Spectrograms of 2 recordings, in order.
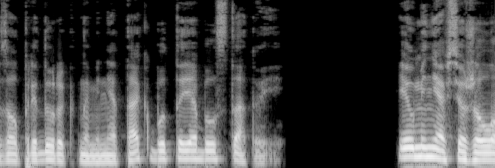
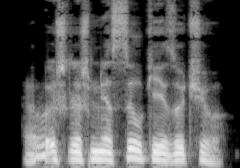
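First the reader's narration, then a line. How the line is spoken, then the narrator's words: Irritated, through teeth. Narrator (Russian): раздраженно процедил я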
